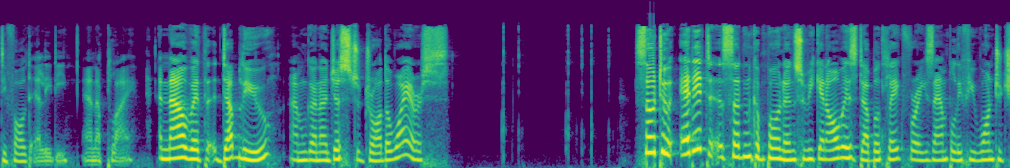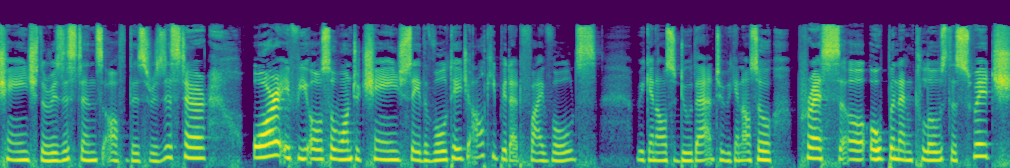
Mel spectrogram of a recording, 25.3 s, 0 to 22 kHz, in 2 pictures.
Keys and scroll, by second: 2.3 typing.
